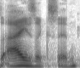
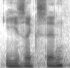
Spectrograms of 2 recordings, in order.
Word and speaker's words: Isaacson: first name, but he goes by Isaacson, which we would pronounce it as Isaacson. We would. Yes, but we're not from Norway, so No. that's why we wouldn't pronounce it Isaacson.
